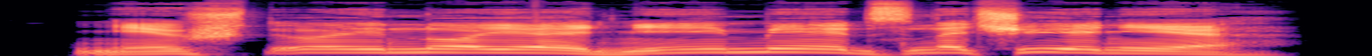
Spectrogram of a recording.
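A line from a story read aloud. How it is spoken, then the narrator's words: Growling. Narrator (Russian): прорычал он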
